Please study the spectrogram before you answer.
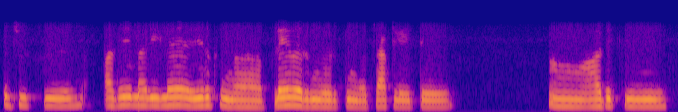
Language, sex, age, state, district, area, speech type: Tamil, female, 30-45, Tamil Nadu, Ranipet, urban, conversation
